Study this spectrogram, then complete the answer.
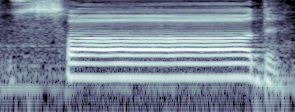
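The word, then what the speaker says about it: ص: উচ্চারণের দিক থেকে খেয়াল করতে হবে, সিন। তারপরে হলো শিন, এটাও তিন আলিফ, শিন। সদ, সদ। খেয়াল করতে হবে মনোযোগ দিয়ে, সদ।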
